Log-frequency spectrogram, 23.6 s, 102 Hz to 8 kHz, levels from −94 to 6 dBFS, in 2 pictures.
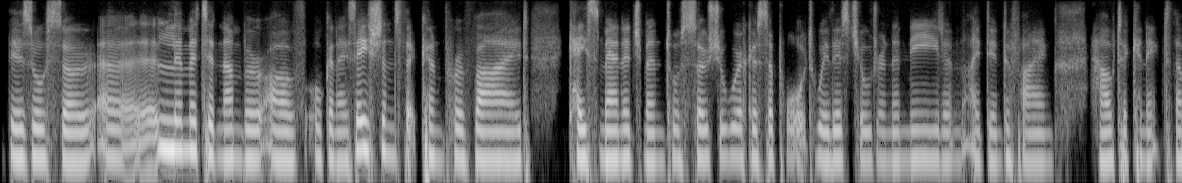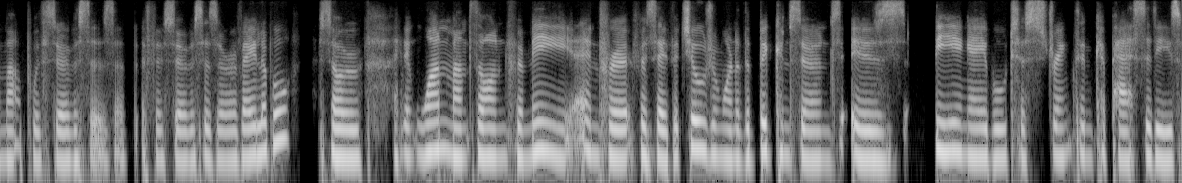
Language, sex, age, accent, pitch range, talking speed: English, female, 30-49, British, 175-195 Hz, 150 wpm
